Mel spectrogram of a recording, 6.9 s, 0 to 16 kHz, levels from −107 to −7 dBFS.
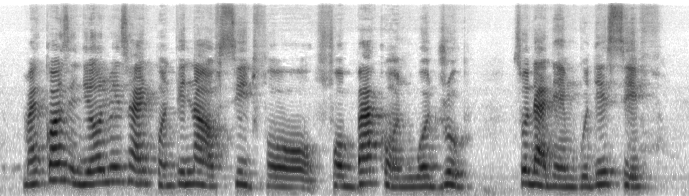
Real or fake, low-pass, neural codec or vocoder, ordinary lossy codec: fake; 14.4 kHz; vocoder, 44.1 kHz, 128 mel bands, Pupu-Vocoder; AAC, 96 kbps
